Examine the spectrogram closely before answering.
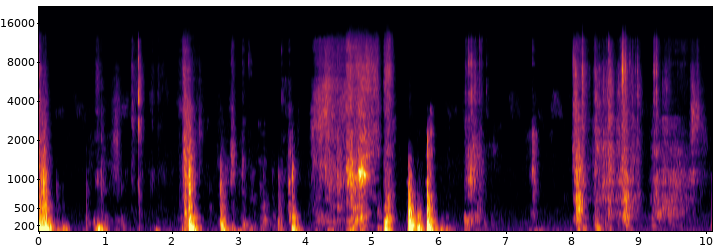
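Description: Cardboard shipping box and packaging being handled while unpacking a bicycle: a sharp click at the start, scattered knocks and thuds, and cardboard scraping and rustling about four seconds in and again near the end.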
